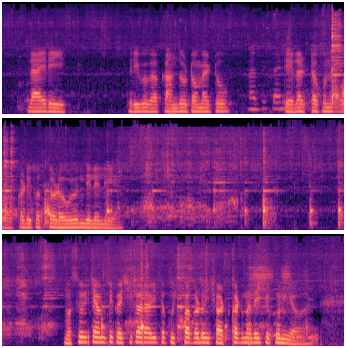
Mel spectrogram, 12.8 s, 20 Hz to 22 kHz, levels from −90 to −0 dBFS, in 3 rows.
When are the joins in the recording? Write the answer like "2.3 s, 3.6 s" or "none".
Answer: none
